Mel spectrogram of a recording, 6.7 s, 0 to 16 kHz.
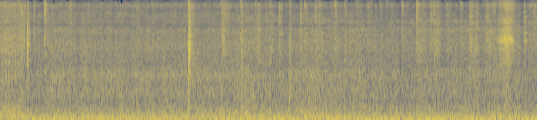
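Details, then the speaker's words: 1979 Dodge D-10 Lil Red Express, 360 V8, automatic, dual exhaust: at full throttle the roar carries sharp cracks and pops from an exhaust leak on the passenger side; it hesitates when floored, then takes gas fine. "Got a little crack from the exhaust on the passenger side there. Did you hear it? Pow! It does have an exhaust leak on the passenger side up here."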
